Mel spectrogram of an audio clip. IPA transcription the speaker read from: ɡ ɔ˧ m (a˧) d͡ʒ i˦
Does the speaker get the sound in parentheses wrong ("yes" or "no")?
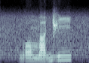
no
